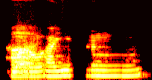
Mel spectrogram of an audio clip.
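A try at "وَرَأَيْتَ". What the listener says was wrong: Jangan woro. Waro. Jelaskan.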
